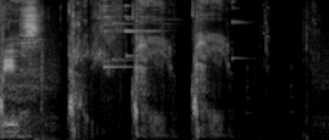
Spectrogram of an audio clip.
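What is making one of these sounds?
A sword strikes a zombie with dull thuds.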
